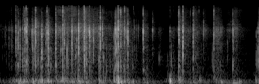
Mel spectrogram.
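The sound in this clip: Crinkling of a Pop Rocks candy package being handled, a continuous soft rustle of plastic wrapper with many small, sharp crackles and a few louder crumples.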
